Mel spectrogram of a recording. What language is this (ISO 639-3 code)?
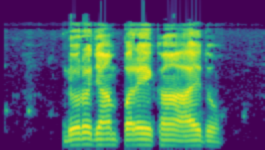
sbn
